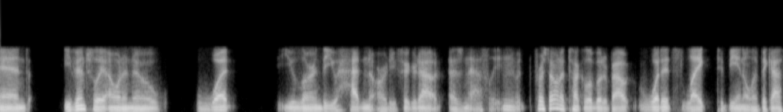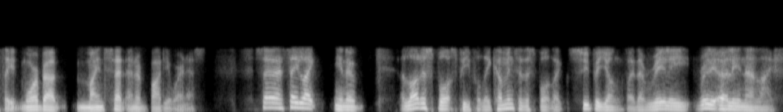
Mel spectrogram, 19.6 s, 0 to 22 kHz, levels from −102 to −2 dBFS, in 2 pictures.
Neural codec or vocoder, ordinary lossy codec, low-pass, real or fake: codec, 24 kHz, 0.9 kbps, DualCodec; Opus, 16 kbps; 3.6 kHz; fake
